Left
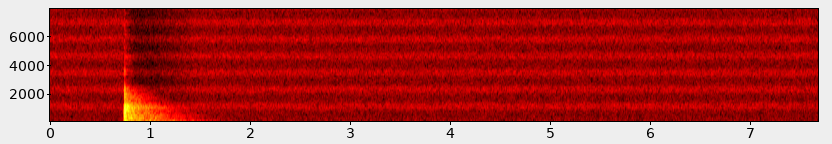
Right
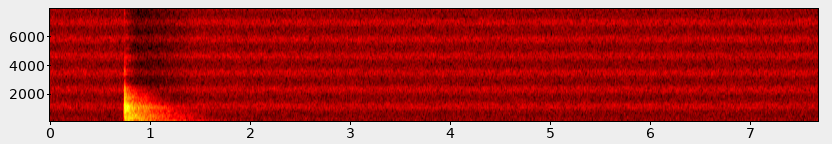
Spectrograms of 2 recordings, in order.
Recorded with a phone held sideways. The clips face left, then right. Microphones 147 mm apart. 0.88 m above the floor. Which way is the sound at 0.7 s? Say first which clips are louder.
Left 3 dB; 35° left (ahead or behind).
